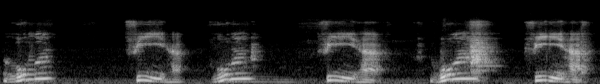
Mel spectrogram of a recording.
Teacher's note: At-tasadum, ingat at-tasadum. Caranya mim ini terucapkan memang harus at-tasadum, terkatup bibir. · Hanya separuh di bibir, separuh di khaysyum. Separuh bagian bibirnya an-nisful mukammal baru disempurnakan oleh yang bagian an-nisful mukammil dari bagian hidung.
